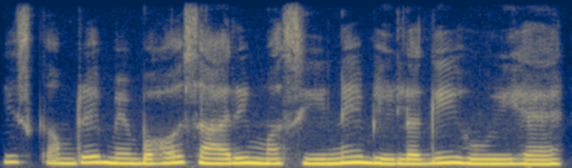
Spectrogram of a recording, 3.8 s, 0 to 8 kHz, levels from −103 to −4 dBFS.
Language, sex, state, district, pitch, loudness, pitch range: Hindi, female, Jharkhand, Garhwa, 235 Hz, -10 LUFS, 220-255 Hz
